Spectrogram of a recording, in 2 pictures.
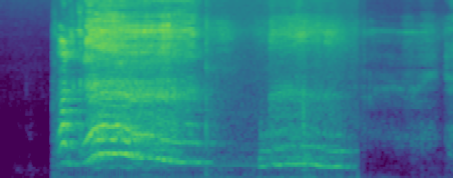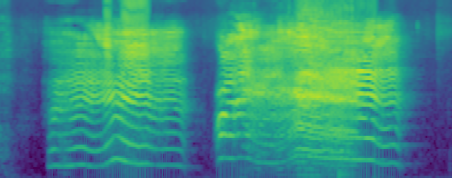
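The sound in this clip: A young child imitates a velociraptor with shrill, screeching cries. There are four long, wavering vocal screeches separated by short pauses, and the last two are louder and more rasping.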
